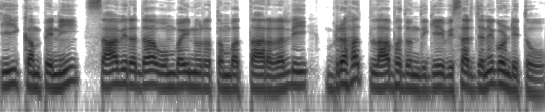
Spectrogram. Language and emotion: Kannada, neutral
